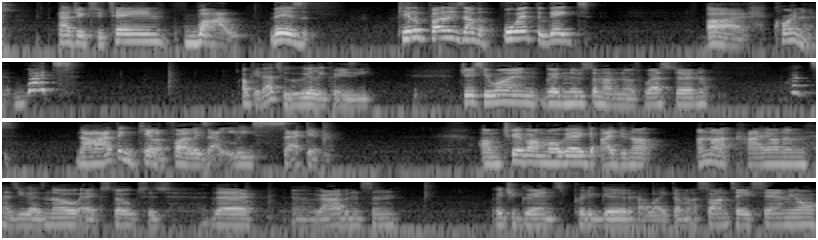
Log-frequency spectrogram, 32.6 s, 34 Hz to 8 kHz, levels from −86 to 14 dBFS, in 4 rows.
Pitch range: 80-135 Hz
